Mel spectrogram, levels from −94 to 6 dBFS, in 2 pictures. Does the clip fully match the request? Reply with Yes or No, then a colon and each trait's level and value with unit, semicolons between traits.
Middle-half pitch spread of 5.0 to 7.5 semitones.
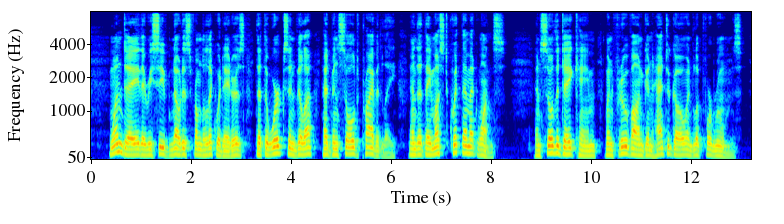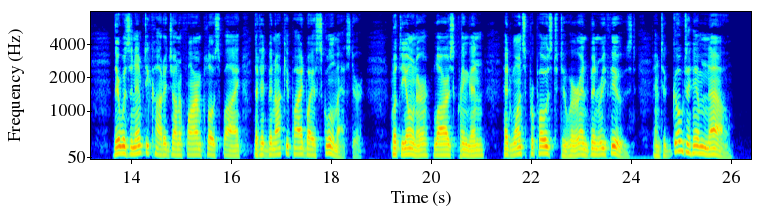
No: average, 3.5 semitones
